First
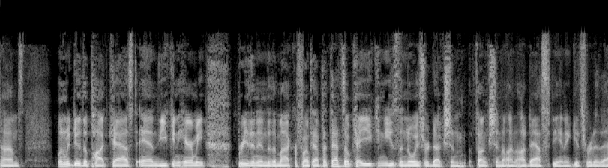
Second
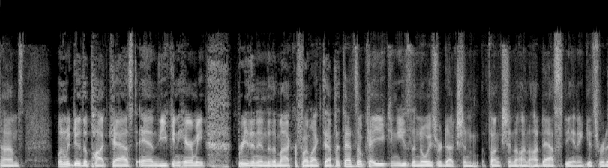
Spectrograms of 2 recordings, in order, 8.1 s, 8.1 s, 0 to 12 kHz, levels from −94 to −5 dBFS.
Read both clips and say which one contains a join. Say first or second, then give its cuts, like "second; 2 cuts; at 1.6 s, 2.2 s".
first; 1 cut; at 4.1 s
